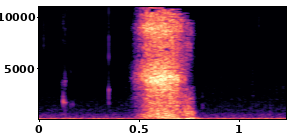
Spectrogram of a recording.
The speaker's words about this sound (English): Sorry, this is the other thing that I wasn't planning. I, I, I, had these two huge sneezes right at the beginning of the podcast, and now there's just drainage going on.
